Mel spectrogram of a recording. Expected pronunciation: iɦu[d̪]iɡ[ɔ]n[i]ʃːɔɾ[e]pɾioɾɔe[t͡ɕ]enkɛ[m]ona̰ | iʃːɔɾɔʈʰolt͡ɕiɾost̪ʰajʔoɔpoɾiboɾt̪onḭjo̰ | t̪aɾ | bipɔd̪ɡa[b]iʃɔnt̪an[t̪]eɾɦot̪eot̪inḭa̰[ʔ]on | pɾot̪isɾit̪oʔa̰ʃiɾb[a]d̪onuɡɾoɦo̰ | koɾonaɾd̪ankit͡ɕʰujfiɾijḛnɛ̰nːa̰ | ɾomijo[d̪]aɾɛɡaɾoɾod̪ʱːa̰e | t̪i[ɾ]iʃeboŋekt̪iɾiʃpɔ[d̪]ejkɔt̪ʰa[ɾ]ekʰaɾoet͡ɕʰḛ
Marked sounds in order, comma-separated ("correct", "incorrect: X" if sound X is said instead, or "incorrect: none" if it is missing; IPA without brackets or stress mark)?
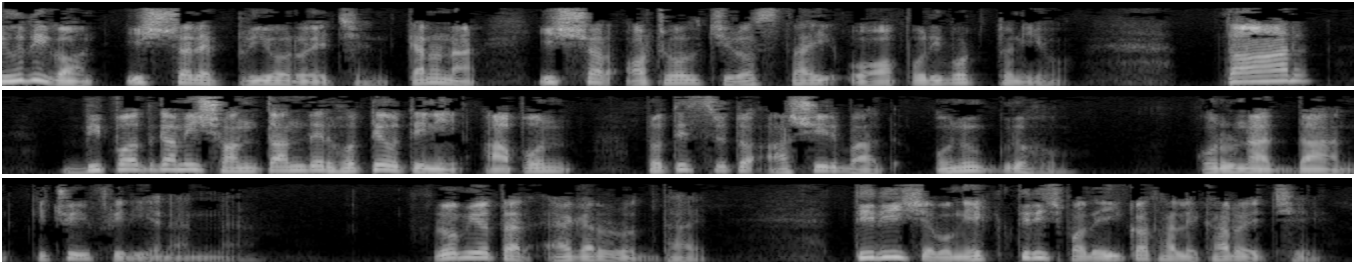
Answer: correct, correct, correct, correct, incorrect: t͡ɕʰ, incorrect: n, incorrect: m, incorrect: d̪, incorrect: p, correct, incorrect: t̪, correct, correct, incorrect: l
